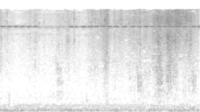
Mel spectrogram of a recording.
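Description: Footsteps and rustling on dry leaves and undergrowth, a few scattered crunches and rustles over a steady low rumble.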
